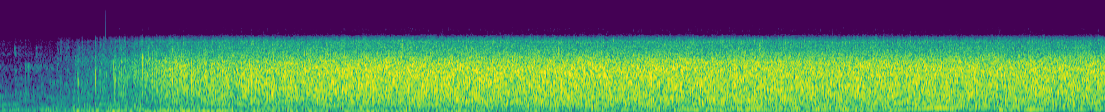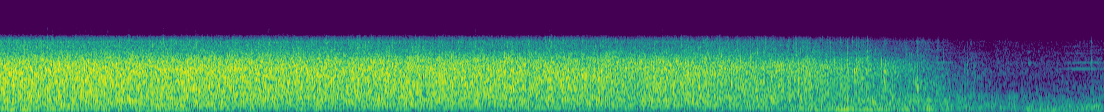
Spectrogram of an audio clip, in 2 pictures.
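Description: Audience applauding in a concert hall: a dense, even clapping that swells up about a second in, holds steady and dies away near the end.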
